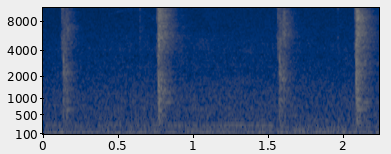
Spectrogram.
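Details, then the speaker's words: Abandoned 1990 Yamaha XV1100 Virago being revived: each press of the starter gives a sharp solenoid click with no cranking; the solenoid works but the starter won't turn; owner wonders if the engine is seized, cause not confirmed. "I just get the push and click no crank and you can definitely hear the solenoid doing its job but I get nothing so that's the problem we're trying to fix"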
